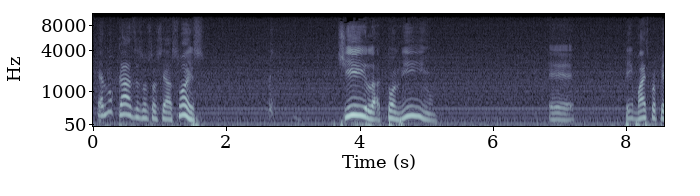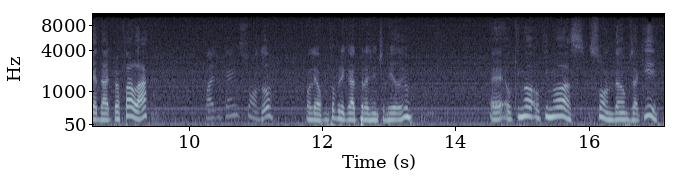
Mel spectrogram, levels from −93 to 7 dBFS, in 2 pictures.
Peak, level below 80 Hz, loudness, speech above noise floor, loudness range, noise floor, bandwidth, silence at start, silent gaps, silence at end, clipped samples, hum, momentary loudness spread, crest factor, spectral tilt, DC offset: -10 dBFS; -42 dBFS; -28 LUFS; 19 dB; 7 LU; -46 dBFS; 10.5 kHz; 0 s; none; 0 s; under 0.1%; none; 23 LU; 20 dB; -6.5 dB/octave; under 0.1%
